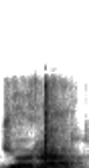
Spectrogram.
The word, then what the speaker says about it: llorar: Anything that ends in an AR, we punch the last syllable a little bit harder. Llorar.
